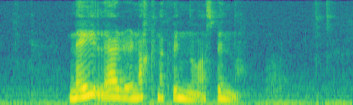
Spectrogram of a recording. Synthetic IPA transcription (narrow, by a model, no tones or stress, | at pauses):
mɛjlʔæːɹɪɳaknakʰʋɪnːʊʔa̰spɪna̰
